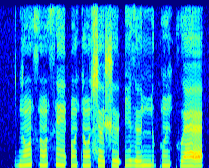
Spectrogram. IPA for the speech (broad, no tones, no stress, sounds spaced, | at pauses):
d õ θ õ θ ẽ ʔ õ t õ s œ ʃ ø ʔ i ð ø ɲ ɵ kʷ ĩ kʷʰ æ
